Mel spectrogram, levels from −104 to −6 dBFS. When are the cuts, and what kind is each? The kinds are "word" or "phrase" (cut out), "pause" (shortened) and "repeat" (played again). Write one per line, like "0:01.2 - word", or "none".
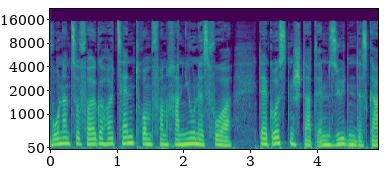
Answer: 0:01.0 - word

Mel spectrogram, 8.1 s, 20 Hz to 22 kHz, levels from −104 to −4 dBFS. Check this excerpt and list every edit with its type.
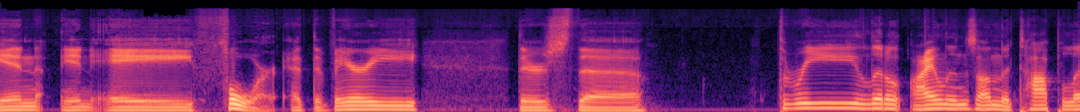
none

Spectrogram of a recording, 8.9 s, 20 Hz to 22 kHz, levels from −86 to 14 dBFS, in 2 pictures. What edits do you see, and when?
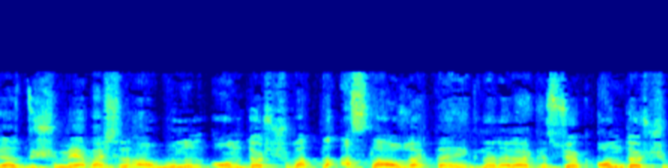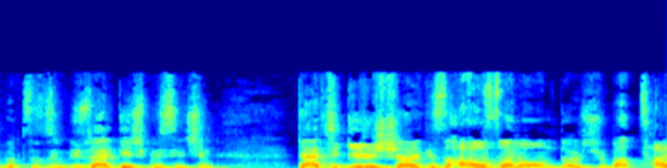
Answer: none

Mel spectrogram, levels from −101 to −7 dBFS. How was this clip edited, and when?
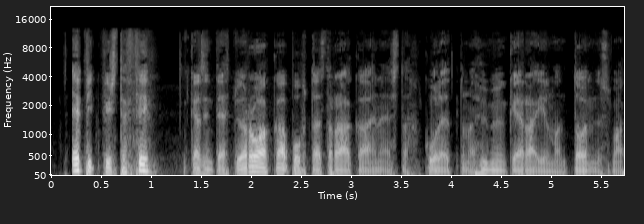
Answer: none

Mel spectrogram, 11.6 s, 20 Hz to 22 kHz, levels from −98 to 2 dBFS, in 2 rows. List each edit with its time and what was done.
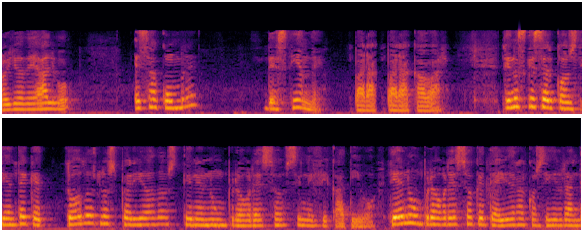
0:01.2 - phrase
0:03.7 - repeat
0:09.6 - pause

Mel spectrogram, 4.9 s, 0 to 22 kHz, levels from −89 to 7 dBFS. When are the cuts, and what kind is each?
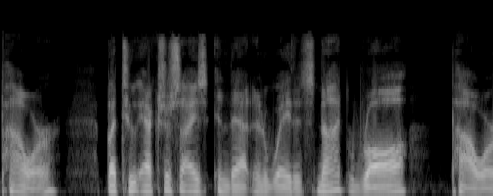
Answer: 0:02.1 - word
0:02.9 - word
0:03.4 - word

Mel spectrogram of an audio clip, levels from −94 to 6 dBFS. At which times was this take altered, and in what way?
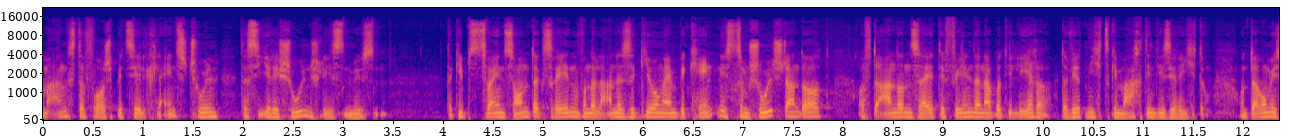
0:10.1 - pause

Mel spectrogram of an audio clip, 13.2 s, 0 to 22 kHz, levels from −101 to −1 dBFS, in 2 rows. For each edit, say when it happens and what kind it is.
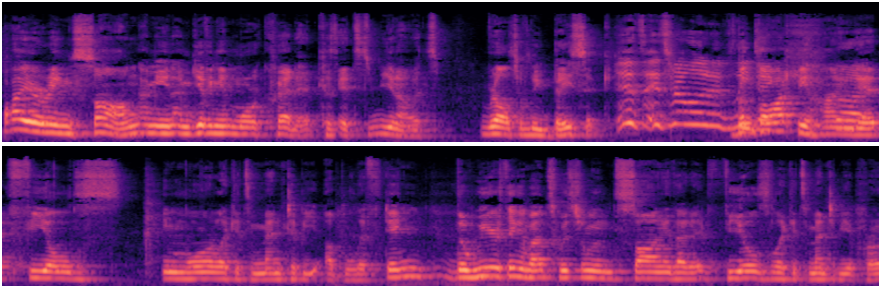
0:02.5 - word
0:05.6 - word
0:07.8 - word

